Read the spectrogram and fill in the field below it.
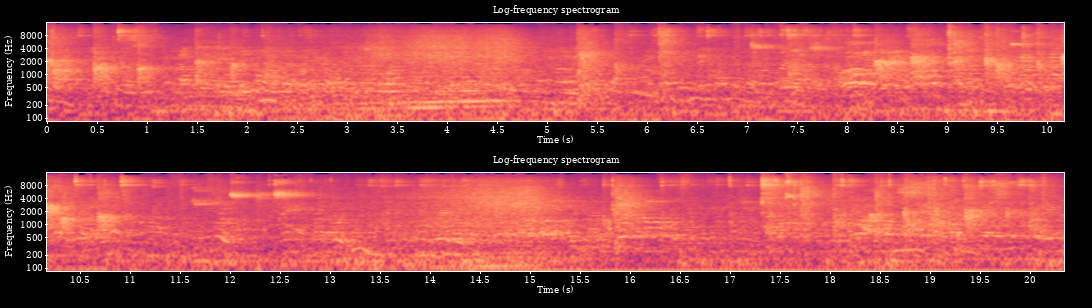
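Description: Many voices chatter around a large, echoing hall.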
